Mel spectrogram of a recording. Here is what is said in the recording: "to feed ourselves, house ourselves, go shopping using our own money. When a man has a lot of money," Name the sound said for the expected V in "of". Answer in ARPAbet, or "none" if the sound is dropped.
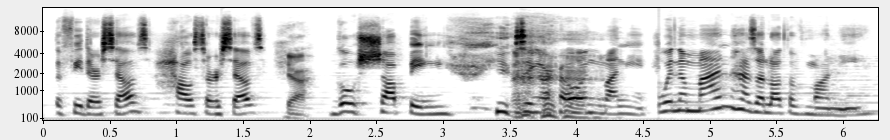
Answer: V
